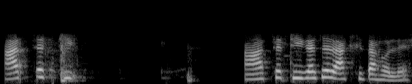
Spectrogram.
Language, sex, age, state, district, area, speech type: Bengali, female, 18-30, West Bengal, Dakshin Dinajpur, urban, conversation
